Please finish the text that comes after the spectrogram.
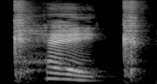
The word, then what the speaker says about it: cake: So this is the word cake. And remember, the E is silent.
